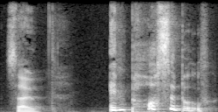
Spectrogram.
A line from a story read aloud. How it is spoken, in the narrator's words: spluttered Belinda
